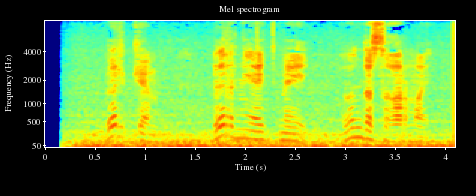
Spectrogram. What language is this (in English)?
Bashkir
